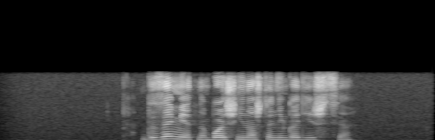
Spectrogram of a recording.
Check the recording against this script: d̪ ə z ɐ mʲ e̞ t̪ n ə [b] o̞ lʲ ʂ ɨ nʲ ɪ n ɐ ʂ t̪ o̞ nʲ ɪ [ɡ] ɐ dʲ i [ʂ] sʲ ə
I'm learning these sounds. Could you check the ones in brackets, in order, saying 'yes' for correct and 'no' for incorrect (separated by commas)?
yes, yes, yes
